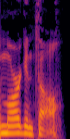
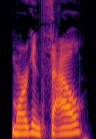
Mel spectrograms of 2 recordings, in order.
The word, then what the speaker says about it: Morgenthau: Like this Flag Smasher leader, Carly Morgenthau. Morgenthau? I don't know how to pronounce that name without putting an L at the end.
